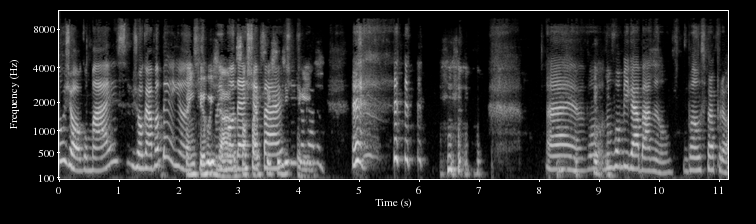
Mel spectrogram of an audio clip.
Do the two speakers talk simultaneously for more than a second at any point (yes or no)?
yes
